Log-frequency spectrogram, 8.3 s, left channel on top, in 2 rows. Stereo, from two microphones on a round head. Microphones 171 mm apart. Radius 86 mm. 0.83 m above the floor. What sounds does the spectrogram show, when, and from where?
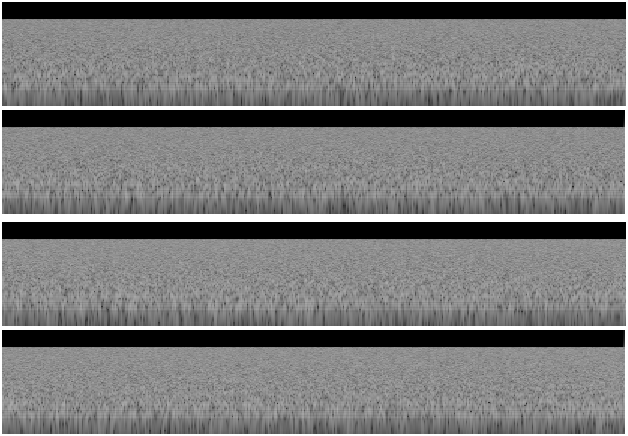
Only background noise.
